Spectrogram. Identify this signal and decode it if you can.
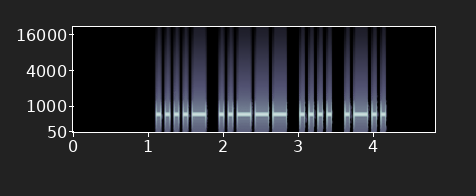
Morse code, heard as a keyed tone, about 20 wpm, 700 Hz. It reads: 42HL
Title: Four Letter-Number Combinations - 20wpm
